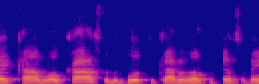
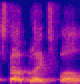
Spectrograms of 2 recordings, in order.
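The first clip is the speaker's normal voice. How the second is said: hoarse coach voice, higher and louder; 6 dB louder than usual. Closing a stream while losing the voice: Doc Rivers impression. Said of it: "Doc Rivers".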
